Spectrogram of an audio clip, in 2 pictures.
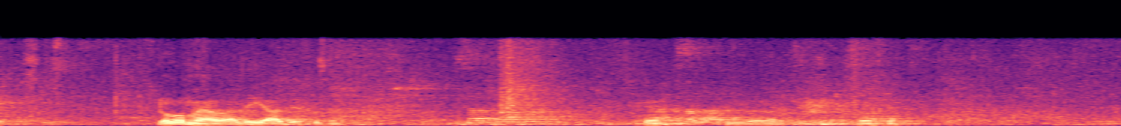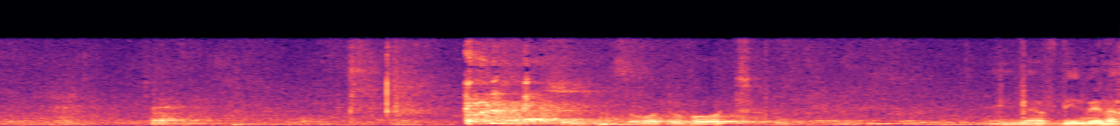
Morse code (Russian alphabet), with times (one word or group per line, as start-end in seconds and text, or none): none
